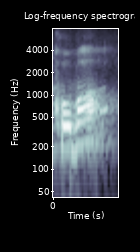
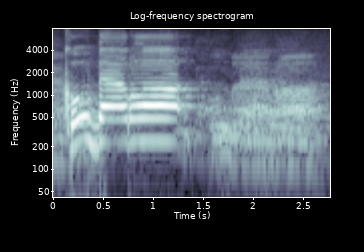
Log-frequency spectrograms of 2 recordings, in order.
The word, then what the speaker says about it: الكبرى: Also became saying Kuba, not Kuba, Kuba. It's like Kubara.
